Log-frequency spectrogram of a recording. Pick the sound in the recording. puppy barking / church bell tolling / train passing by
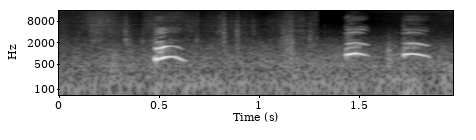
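puppy barking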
